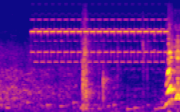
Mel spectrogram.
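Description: A telephone rings indoors in an Ethiopian comedy drama, a loud, close electronic trill pulsing in quick regular bursts after a short quiet start, with a brief clatter of movement near the end.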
